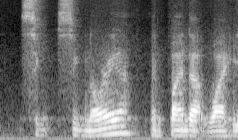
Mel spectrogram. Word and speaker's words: Signoria: It sounded like they had a hard G. Signoria, and find out why he has been imprisoned.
